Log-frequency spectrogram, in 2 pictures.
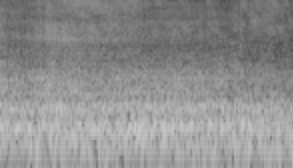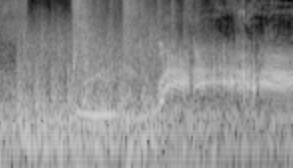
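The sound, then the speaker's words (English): A fire-hurling war machine discharges a deadly burst at an armored, hydrogen-filled zeppelin, a sudden roaring blast breaking through a continuous loud rumble, followed by rough crackling and a rising whine. “The bears discharge another deadly burst from the fire hurler.”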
